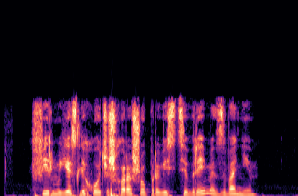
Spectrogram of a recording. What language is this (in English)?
Russian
